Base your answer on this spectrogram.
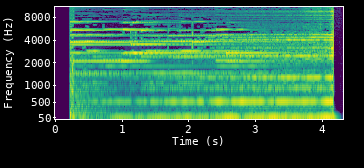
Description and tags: Magic Aura Shimmer
chimes, aura, wind, magic, wand, spell, shimmer, heal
